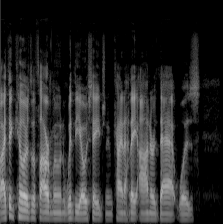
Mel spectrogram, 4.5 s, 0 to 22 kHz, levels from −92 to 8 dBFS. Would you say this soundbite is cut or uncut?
cut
